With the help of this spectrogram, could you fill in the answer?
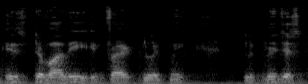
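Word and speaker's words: Dvali: think his name is Diwali. In fact, let me just check because I don't want to pronounce it wrong. It is Diwali, and it reminds me of the festival, Indian festival, Diwali.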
